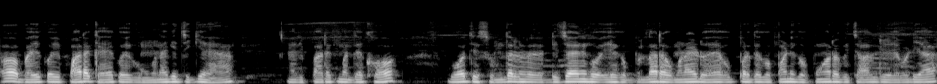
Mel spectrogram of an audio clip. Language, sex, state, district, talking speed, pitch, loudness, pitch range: Marwari, male, Rajasthan, Nagaur, 205 wpm, 115 Hz, -18 LUFS, 110-120 Hz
